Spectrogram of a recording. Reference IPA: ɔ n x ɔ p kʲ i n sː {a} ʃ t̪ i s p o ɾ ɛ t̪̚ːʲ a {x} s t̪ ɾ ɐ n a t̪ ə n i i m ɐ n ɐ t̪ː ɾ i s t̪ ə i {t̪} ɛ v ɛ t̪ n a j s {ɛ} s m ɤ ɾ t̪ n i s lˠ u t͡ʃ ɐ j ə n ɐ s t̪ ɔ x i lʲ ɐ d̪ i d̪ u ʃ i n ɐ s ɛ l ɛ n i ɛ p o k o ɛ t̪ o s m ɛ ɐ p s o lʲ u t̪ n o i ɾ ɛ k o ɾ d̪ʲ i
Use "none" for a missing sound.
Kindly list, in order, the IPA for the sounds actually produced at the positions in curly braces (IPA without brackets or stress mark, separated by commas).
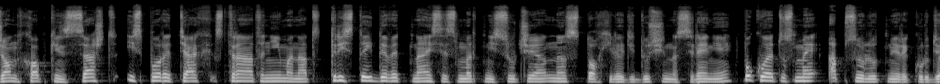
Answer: a, x, d̪, ɛ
